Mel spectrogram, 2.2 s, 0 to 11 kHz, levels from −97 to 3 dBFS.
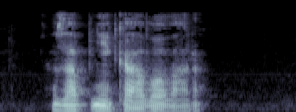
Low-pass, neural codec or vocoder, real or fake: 7.2 kHz; none; real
